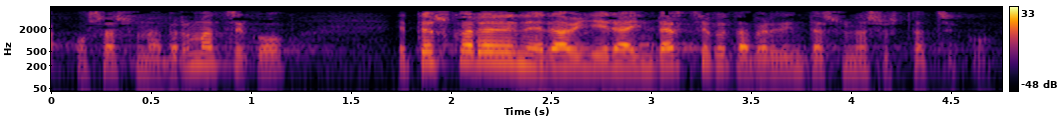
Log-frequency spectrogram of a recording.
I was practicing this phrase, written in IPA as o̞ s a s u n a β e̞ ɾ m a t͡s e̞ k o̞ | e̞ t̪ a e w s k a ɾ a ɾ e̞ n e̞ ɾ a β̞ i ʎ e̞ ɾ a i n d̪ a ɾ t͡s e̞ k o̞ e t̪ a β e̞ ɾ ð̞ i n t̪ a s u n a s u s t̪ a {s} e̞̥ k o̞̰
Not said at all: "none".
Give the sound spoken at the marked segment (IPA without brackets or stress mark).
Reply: t͡s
